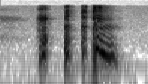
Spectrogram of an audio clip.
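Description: Loud throat clearing in several quick bursts, ending in a longer, rougher rasp, with no talking.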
